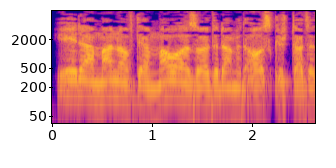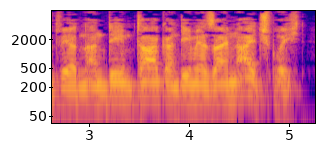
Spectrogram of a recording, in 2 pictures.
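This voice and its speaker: Guy doing a grumpy old commander, barks orders, raspy and a bit muffled. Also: fairly low pitch, moderate pace, a bit bright. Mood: gruff. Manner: gruff, barking. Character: gruff old commander, curt and stern.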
